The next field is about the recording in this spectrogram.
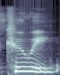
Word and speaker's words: Couy: My name is Cooey. It rhymes with Louie.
